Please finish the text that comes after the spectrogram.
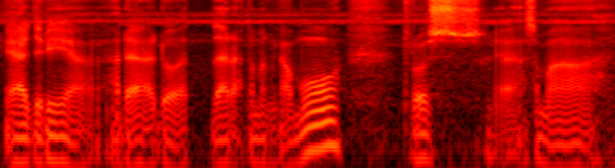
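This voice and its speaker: A man with an Indonesian accent acting a smitten, protective mafia boss in an intimate ASMR boyfriend roleplay, murmuring softly and teasingly. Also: extremely low pitch, expressive, normal speed, vocal fry, exaggerated voice. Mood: playful, nonchalant. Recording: faint night-time insect ambience noise.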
